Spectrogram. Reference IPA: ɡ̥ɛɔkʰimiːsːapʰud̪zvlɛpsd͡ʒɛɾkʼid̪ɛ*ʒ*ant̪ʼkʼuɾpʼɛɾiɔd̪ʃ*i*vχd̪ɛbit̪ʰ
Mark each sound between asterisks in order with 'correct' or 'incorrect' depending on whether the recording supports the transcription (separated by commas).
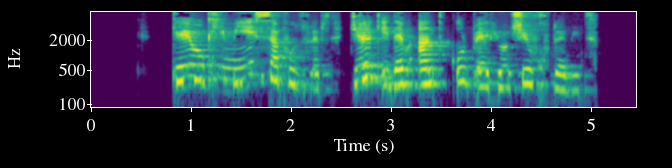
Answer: incorrect, correct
